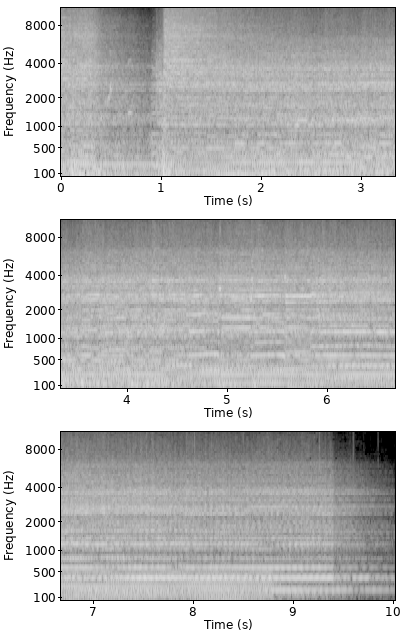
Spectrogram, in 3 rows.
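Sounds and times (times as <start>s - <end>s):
distorted electric guitars droning: 0.0s - 10.0s.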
